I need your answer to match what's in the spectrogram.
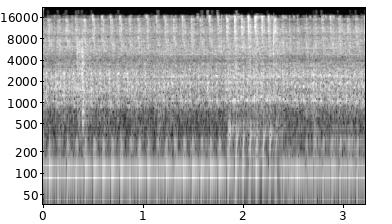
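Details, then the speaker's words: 2023 Polaris Sportsman 570 ATV after repair of high idle near 2000 rpm that made shifting hard, throttle position sensor removed and refitted: steady, even idle at about 1350–1400 rpm, no surging, doesn't run away in gear; fixed. "doesn't run away on you when you put it in the gear. That's right with the RPMs that you want."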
